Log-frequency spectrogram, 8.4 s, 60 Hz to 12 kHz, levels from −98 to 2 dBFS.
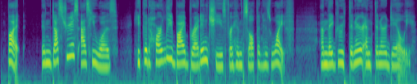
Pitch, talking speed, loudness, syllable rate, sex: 225 Hz, 170 wpm, -19 LUFS, 4.7 syllables/s, female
